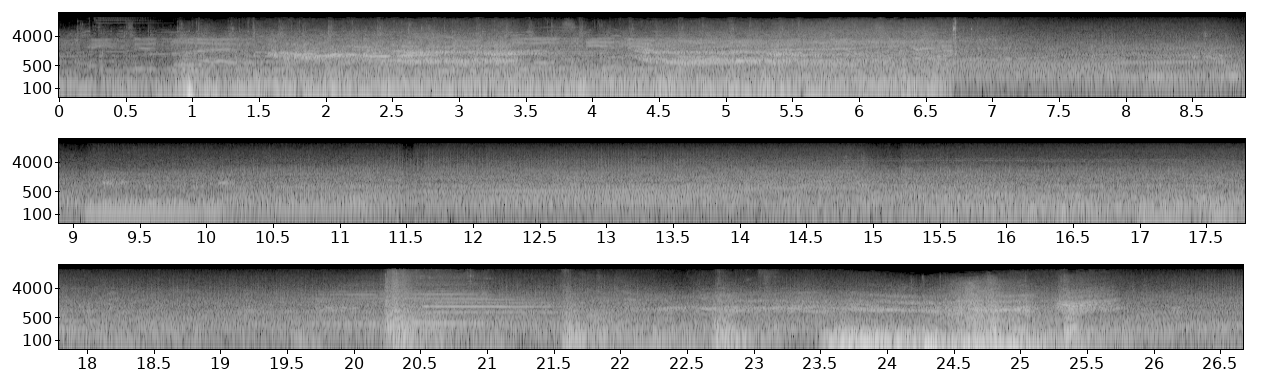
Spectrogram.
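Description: A car engine roars as the car speeds along.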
